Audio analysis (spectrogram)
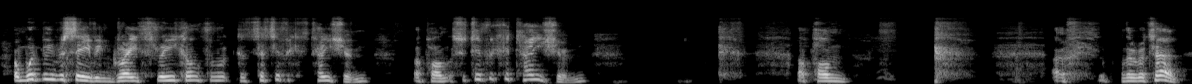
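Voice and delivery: slow reading, holding back laughter. Reading a text aloud, trying not to laugh while reading. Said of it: "I'm trying not to laugh as I'm reading this".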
